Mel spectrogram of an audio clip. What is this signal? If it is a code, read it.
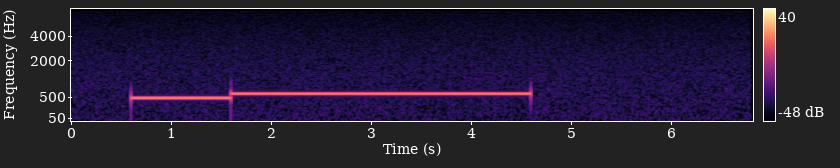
Two-tone page, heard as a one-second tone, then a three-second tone, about 480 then 600 Hz.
